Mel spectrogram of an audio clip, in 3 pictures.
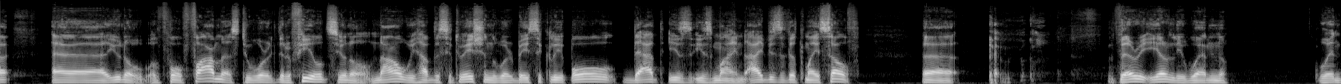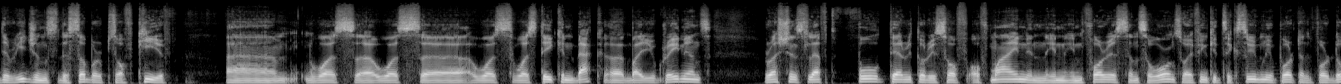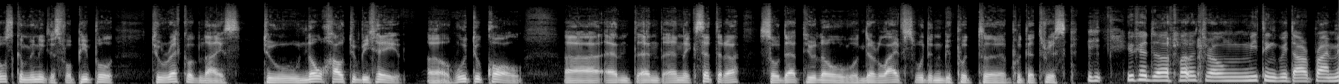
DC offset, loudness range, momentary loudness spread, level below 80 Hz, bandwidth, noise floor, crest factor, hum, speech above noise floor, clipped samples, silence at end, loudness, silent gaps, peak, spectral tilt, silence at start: under 0.1%; 3 LU; 6 LU; -44 dBFS; 19.5 kHz; -61 dBFS; 16 dB; none; 46 dB; under 0.1%; 0 s; -15 LUFS; none; 0 dBFS; -4.5 dB/octave; 0 s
